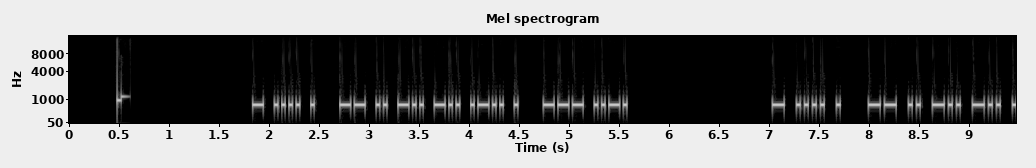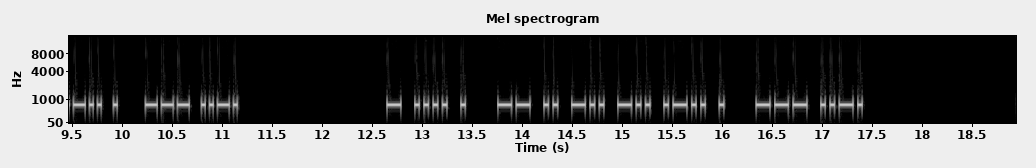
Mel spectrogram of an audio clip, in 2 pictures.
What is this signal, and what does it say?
Morse code, heard as a keyed tone, about 29 wpm, 700 Hz. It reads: THE MIDDLE OF THE MIDDLE OF THE MIDDLE OF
